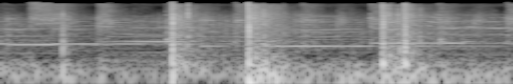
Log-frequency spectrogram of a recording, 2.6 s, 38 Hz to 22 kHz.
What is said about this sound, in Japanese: で特に24日クリスマスイブの夕方には恒例の花火大会も行われます。女川の港に聖なる夜を祝って、そして鎮魂の祈りを込めて3000発の花火が上がります、 ね、クリスマスソングを BGM に上がる花火っていうのがねまたいいんですよね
